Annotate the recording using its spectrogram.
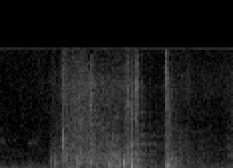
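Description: Whole small-ruminant (sheep or goat) leather hides and their plastic wrapping being handled and pulled out of a cardboard box. From about half a second in there is rustling with several sharp clicks and knocks, the loudest near the end.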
